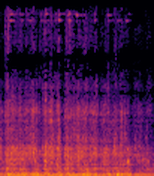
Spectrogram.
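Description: Hard plastic wheels of a Little Tikes Cozy Coupe ride-on toy car rolling over loose gravel as it is pushed along, a steady crunching rumble.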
